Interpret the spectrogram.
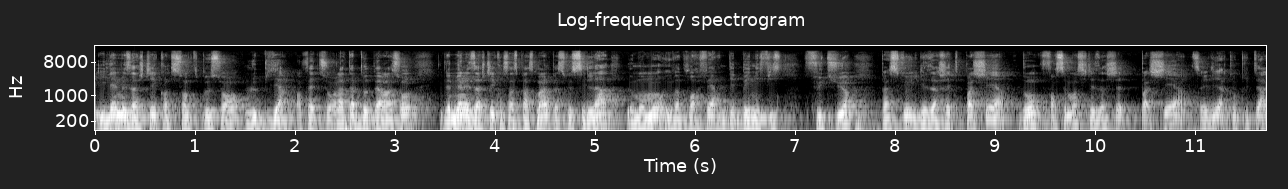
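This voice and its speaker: A man talks fast and informally, as if chatting with a friend, with frequent filler words. His voice is dark and mellow. The sound carries a noticeable room echo. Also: mid-range voice. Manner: chatty, addresses viewer informally, many fillers. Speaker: finance YouTuber. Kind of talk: casual explanatory video.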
